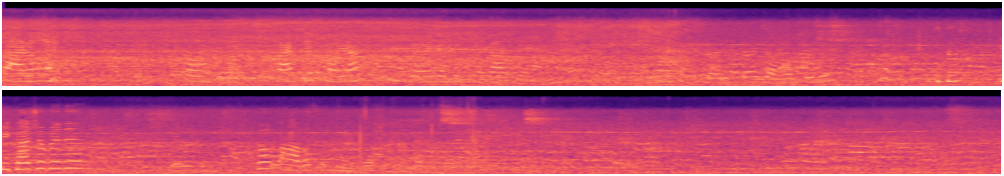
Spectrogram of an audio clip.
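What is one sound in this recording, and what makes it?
A broom sweeps across a hard floor.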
